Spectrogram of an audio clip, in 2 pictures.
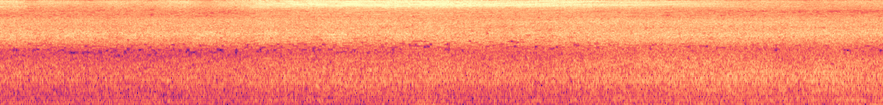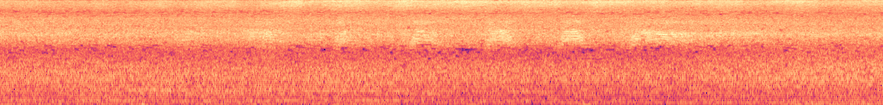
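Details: Cicadas singing during a summer heatwave. A dense, unbroken, shrill hiss fills the upper range and holds steady and loud throughout, with faint pulsing in the highest band.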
